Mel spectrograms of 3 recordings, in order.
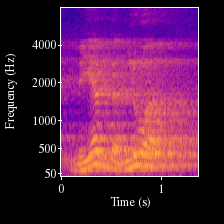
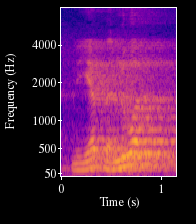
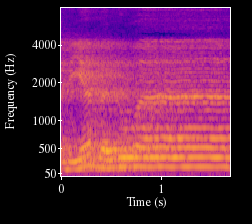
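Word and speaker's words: لِيَبْلُوَ: Ada alifnya kan sesudah wawu, tetapi alif itu tidak boleh menjadi tanda mad atau tanda panjang. Dia harus membacanya liyabluwa ba'dakum bi ba'd. Liyabluwa ba'dakum bi ba'd. Tidak boleh dibaca liyabluwa ba'dakum bi ba'd. Bacanya harus pendek.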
